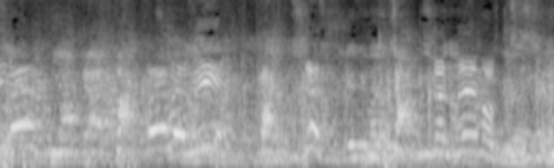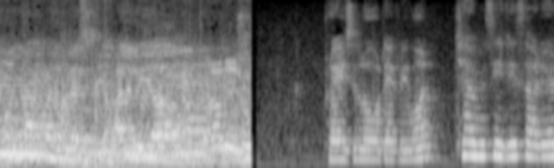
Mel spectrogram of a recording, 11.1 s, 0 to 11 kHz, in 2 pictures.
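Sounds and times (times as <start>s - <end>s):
crowd murmur: 0.0s - 8.1s.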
